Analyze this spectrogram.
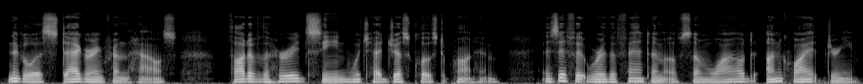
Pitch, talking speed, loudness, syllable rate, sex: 115 Hz, 190 wpm, -21 LUFS, 5.2 syllables/s, male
